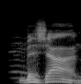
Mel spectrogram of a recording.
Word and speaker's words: Bijan: Bijan. That's how you say it, too. Bijan. People say Bijan. Bijan sounds like Dijon. Yeah. What if that is how you say it? No, it's Bijan. Bijan. I heard him say it.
